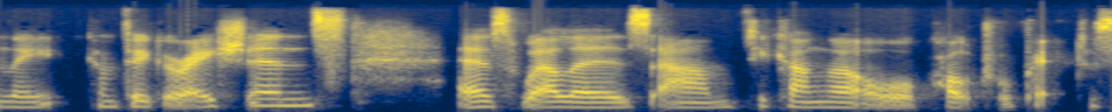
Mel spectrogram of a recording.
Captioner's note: non-english speech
